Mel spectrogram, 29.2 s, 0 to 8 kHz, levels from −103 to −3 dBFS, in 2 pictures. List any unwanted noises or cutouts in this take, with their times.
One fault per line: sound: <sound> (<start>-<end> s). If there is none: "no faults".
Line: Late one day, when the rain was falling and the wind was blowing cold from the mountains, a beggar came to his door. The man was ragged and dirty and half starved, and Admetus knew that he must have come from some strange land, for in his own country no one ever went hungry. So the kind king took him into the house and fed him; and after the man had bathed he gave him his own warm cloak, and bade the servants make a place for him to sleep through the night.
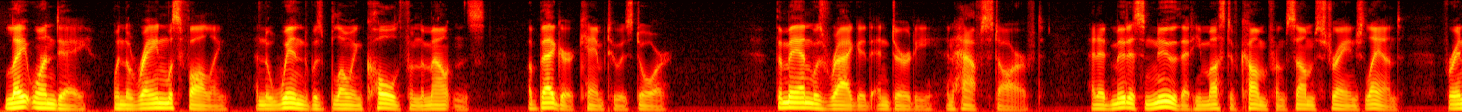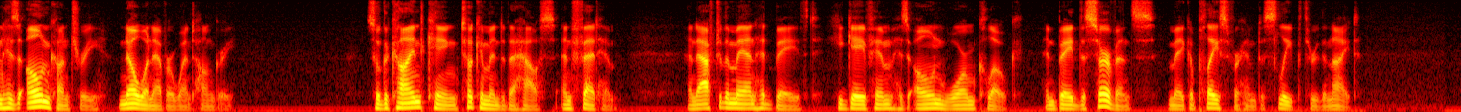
no faults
